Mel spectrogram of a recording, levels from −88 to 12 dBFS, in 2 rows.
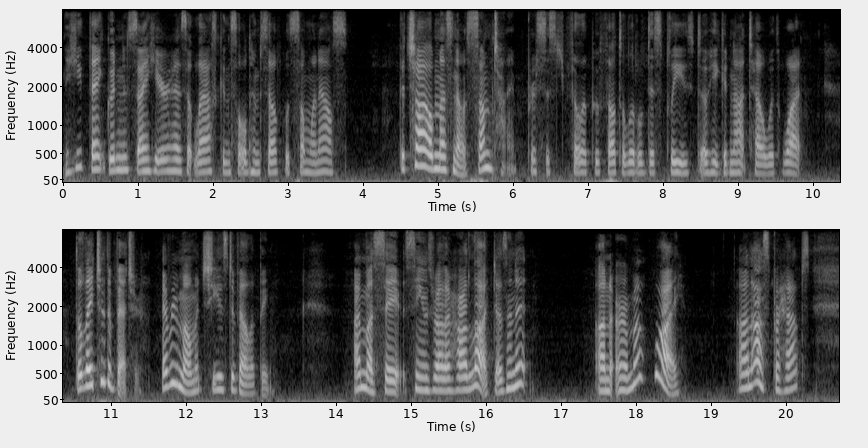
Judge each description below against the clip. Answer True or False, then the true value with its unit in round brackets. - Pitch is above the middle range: True (205 Hz)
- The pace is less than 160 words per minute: False (170 wpm)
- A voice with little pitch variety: False (4.8 semitones)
